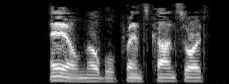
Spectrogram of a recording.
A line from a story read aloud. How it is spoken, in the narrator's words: Kaltan said dryly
